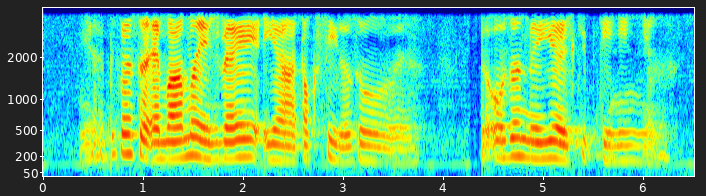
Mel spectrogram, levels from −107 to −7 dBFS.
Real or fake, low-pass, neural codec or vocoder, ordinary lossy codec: fake; 3.6 kHz; codec, 44.1 kHz, 7.8 kbps, Pupu-Codec; none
